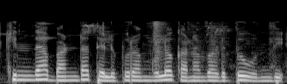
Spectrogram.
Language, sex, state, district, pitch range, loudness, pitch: Telugu, female, Telangana, Mahabubabad, 175-205 Hz, -16 LUFS, 185 Hz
